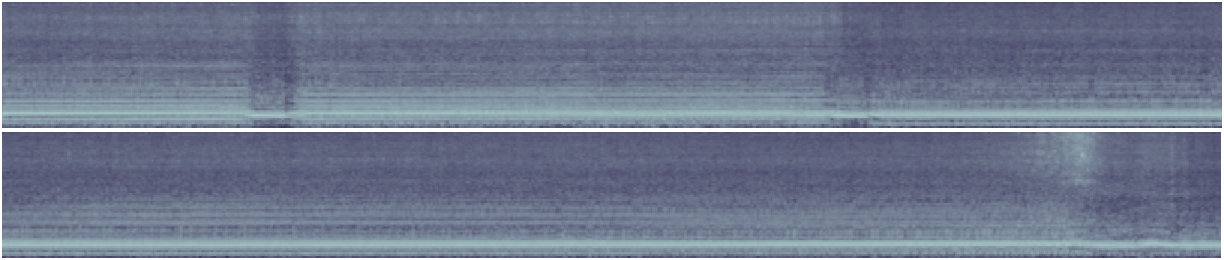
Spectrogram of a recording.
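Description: A motorcycle engine screams at high revs, shifting up through the gears.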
